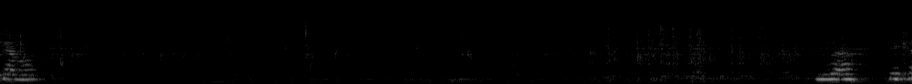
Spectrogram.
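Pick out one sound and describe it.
Items clatter softly as a cupboard is rummaged through.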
